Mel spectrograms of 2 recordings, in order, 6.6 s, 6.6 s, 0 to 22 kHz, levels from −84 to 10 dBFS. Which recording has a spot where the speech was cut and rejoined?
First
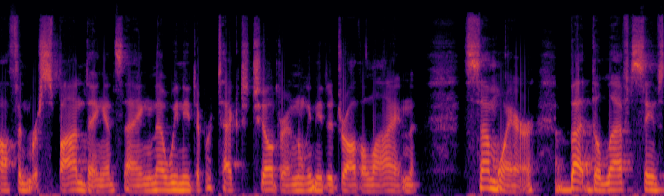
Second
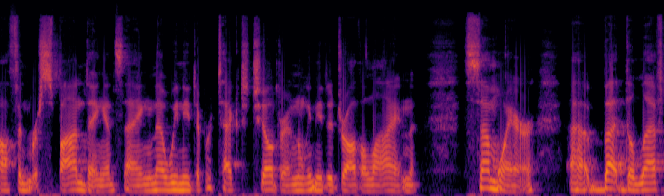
first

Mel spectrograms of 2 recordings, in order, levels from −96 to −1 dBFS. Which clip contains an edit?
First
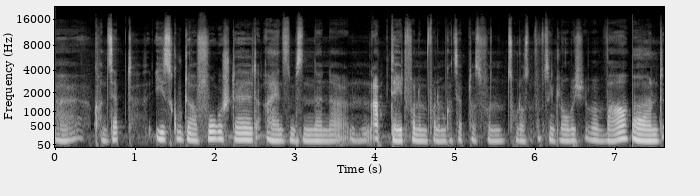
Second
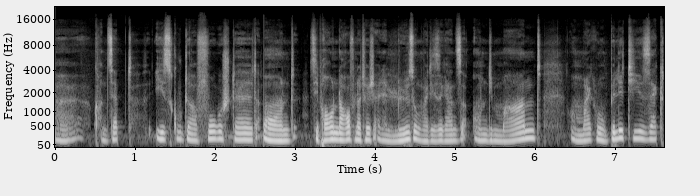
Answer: second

